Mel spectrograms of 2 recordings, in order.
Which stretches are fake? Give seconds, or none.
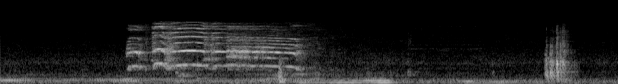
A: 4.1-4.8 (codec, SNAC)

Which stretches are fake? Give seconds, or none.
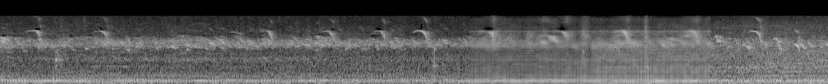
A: 4.7-7.1 (vocoder, Vocos)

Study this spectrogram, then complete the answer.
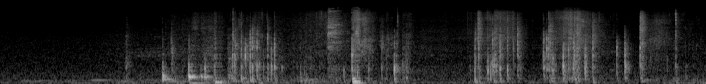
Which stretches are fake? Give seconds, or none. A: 4.2-5.8 (autoencoder, DAC-VAE)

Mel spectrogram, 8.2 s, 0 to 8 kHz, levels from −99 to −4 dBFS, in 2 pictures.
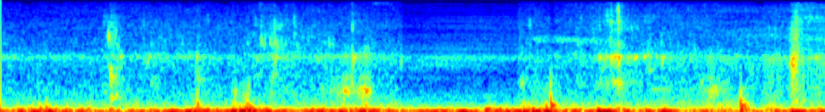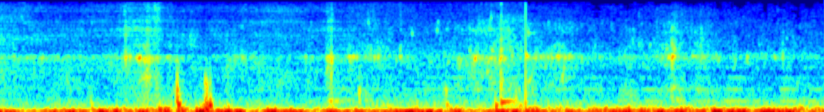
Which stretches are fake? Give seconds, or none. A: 3.6-5.9 (codec, SNAC)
